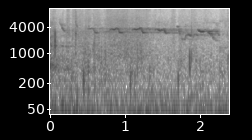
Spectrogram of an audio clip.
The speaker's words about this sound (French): Et ça gazouille.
